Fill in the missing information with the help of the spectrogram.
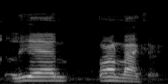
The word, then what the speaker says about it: Leigh Ann Flounlacker: My guest today is Leigh Ann Flounlacker.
